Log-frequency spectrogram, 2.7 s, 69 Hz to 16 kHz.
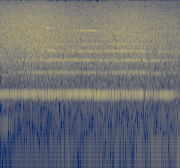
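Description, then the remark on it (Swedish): A steam train rolls along the rails with a steady rumbling hiss, while a sustained high whistle tone rings over it throughout, evoking the train that carried the Lincoln family from Springfield to the White House in February 1861. No voices. “I februari 1861 kliver familjen Lincoln ombord på det tåg som ska ta dem till sitt nya hem i Vita huset.”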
